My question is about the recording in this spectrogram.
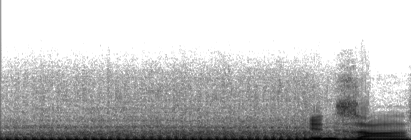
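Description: Motorcycle engine running at a steady, even pitch under way, heard from the rider's own faired sport bike. A voice starts talking near the end.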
